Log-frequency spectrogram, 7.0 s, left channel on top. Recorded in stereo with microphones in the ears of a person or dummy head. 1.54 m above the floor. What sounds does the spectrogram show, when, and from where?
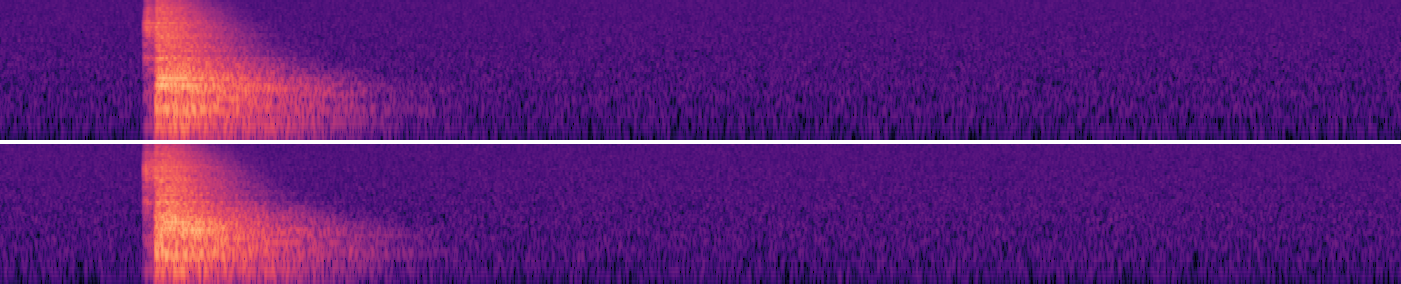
0.7 s a pop: 20° right (ahead or behind), 1.6 m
